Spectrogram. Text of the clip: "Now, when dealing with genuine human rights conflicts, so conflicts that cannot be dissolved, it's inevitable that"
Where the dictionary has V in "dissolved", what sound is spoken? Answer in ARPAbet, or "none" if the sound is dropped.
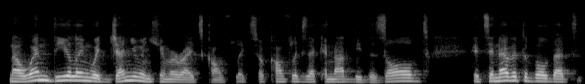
V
